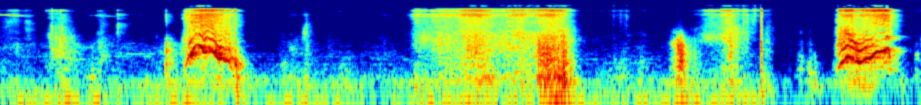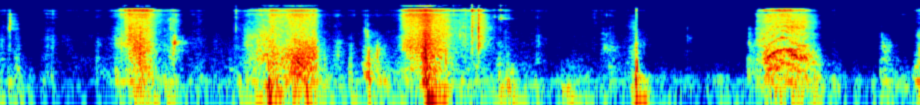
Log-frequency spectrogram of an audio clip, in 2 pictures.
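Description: Zipper on a fabric sofa cushion cover being pulled open in several short runs, one of them longer, with fabric rustling as the cover is worked off the cushion.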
